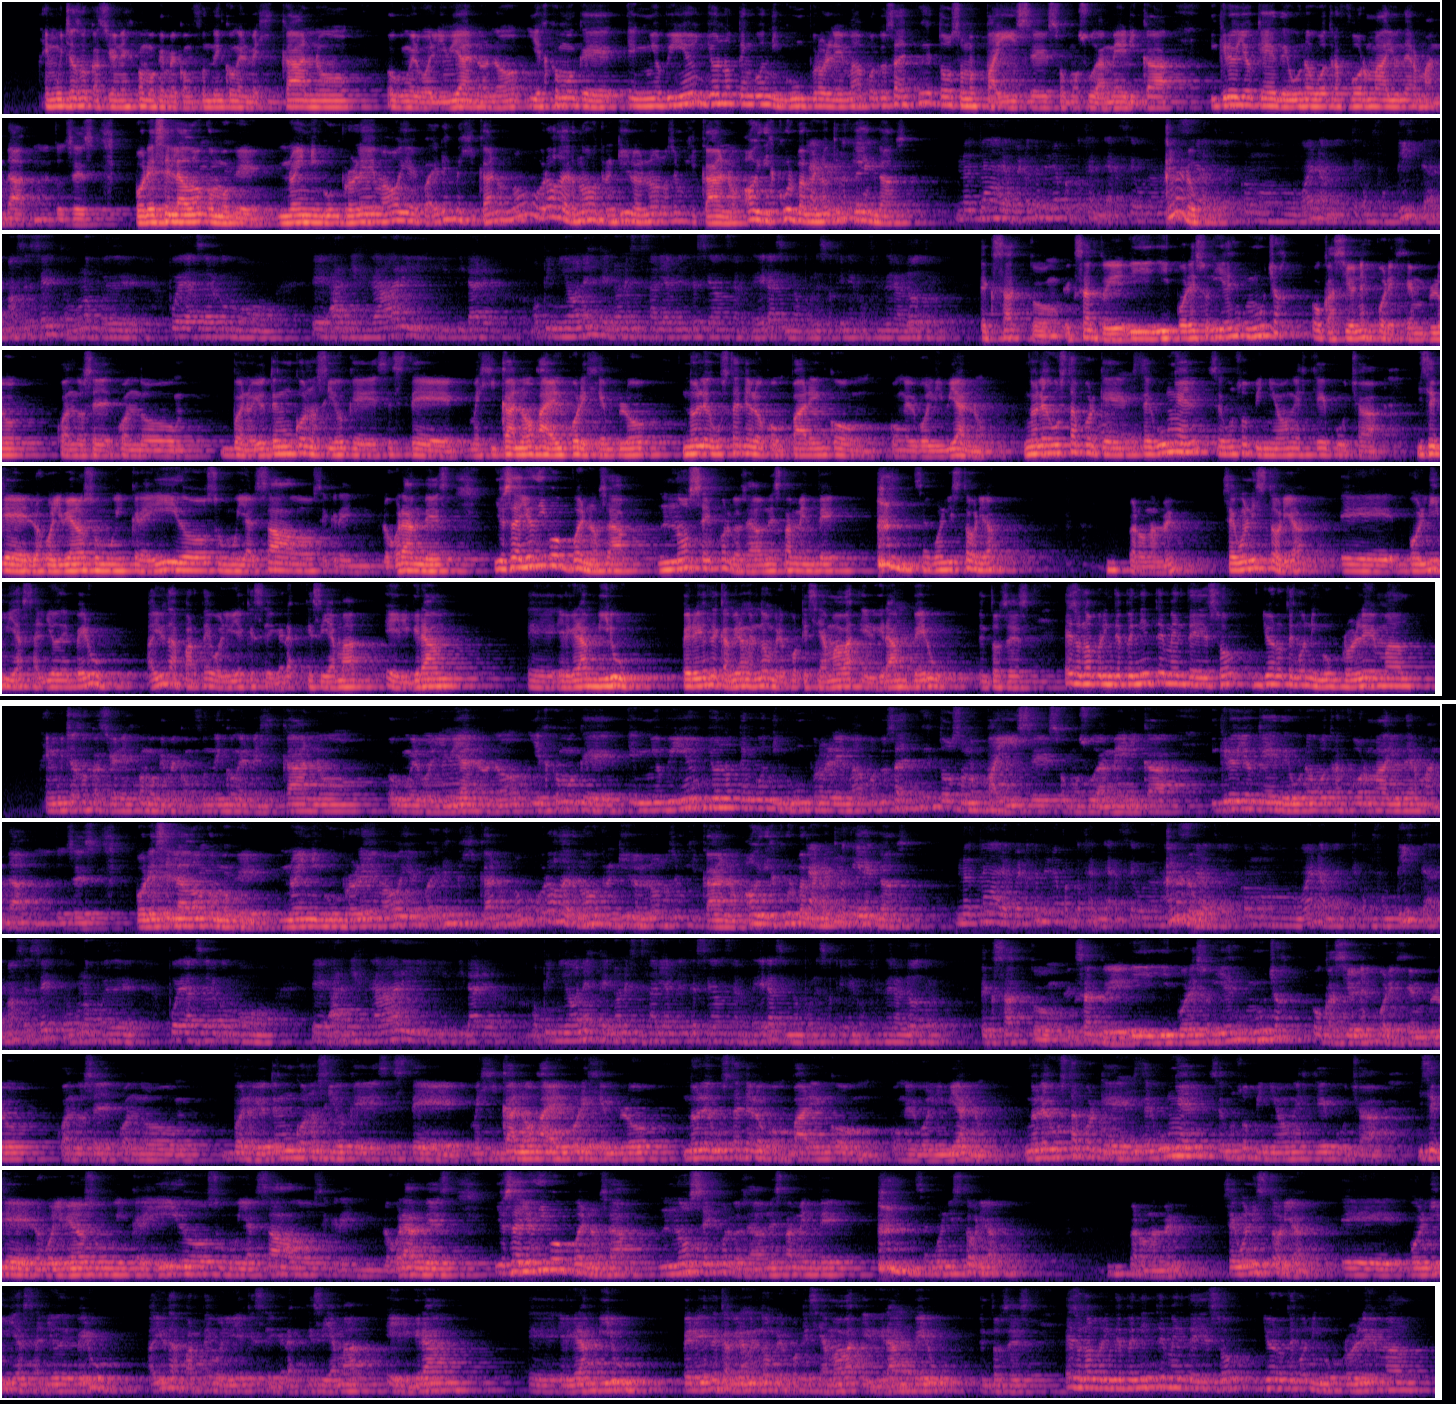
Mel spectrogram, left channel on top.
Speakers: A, on the left; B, on the right.
A: en muchas ocasiones como que me confunden con el mexicano o con el boliviano,
B: Ah,
A: ¿no? Y es como que, en mi opinión, yo no tengo ningún problema, porque, o sea, después de todo somos países, somos Sudamérica, y creo yo que de una u otra forma hay una hermandad, ¿no? Entonces, por ese
B: totalmente.
A: lado como que no hay ningún problema. Oye, pa- ¿eres mexicano? No, brother, no, tranquilo, no, no soy mexicano. Ay, discúlpame,
B: Claro,
A: no
B: uno
A: te
B: no
A: ofendas.
B: tiene, no, claro, pero no tendría por qué ofenderse uno, ¿no?
A: Claro,
B: Es cierto, es como, bueno, me- te confundiste, además es esto, uno puede, puede hacer como eh, arriesgar y, y tirar eh, opiniones que no necesariamente sean certeras y no por eso tiene que ofender al otro.
A: Exacto, exacto. Y, y- y por eso, y es en muchas ocasiones, por ejemplo, cuando se, cuando, bueno, yo tengo un conocido que es este mexicano, a él, por ejemplo, no le gusta que lo comparen con, con el boliviano. No le gusta porque,
B: Ok,
A: según él, según su opinión, es que, pucha, dice que los bolivianos son muy creídos, son muy alzados, se creen los grandes. Y, o sea, yo digo, bueno, o sea, no sé porque, o sea, honestamente, según la historia, perdóname, según la historia,
B: sí.
A: eh, Bolivia salió de Perú. Hay una parte de Bolivia que se, gra- que se llama el Gran, eh, el Gran Virú, pero ellos le cambiaron
B: Ajá,
A: el nombre porque se llamaba el Gran
B: claro,
A: Perú. Entonces, eso no, pero independientemente de eso, yo no tengo ningún problema.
